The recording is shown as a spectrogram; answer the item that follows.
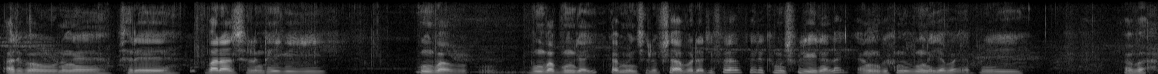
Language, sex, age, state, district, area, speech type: Bodo, male, 45-60, Assam, Kokrajhar, urban, spontaneous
